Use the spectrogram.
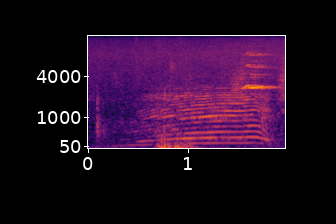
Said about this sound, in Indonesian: Sapi gede.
